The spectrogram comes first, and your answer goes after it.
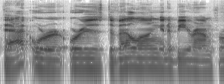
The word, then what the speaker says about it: Develon: So my next question is Develon. Did I pronounce it right that time? You did. Develon.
